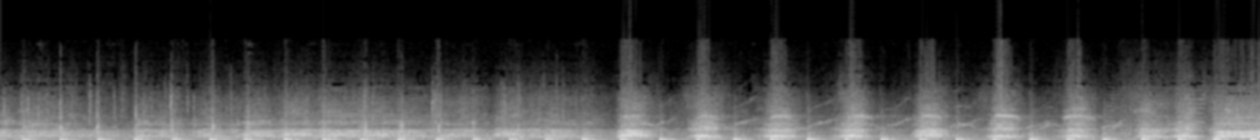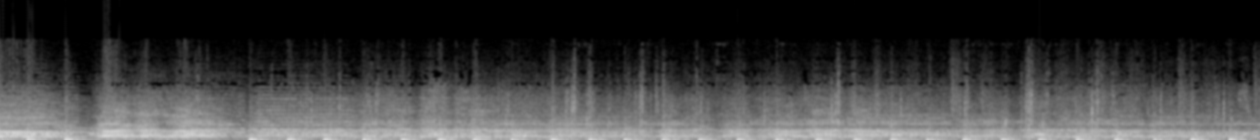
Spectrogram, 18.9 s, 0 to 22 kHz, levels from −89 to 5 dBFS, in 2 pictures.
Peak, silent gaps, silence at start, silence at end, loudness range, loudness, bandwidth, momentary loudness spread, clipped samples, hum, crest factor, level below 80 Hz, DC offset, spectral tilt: 0 dBFS; none; 0 s; 0 s; 5 LU; -13 LUFS; 13 kHz; 7 LU; under 0.1%; none; 12 dB; -34 dBFS; under 0.1%; -5.5 dB/octave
